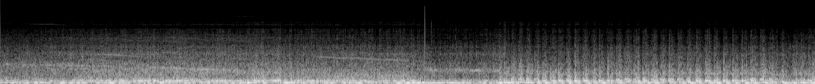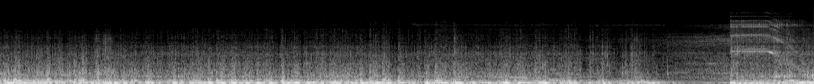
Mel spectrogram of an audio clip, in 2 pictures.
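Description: Skateboard wheels rumble loudly and steadily over rough pavement, close by.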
